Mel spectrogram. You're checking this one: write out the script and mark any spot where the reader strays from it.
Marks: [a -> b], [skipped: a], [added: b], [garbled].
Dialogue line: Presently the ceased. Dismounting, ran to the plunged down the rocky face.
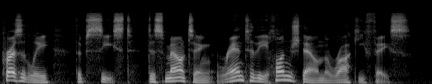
Presently the ceased. Dismounting, ran to the plunged down the rocky face.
